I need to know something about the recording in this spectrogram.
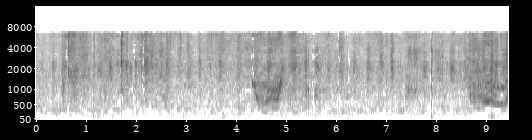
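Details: A Great Dane gives short, high whines and yips against a steady rustling background, apparently while being harassed by another animal.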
